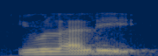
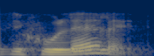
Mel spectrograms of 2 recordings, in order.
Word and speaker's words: Eulalie: That is why she cannot even pronounce the word Eulalie and pronounce as Hulele.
